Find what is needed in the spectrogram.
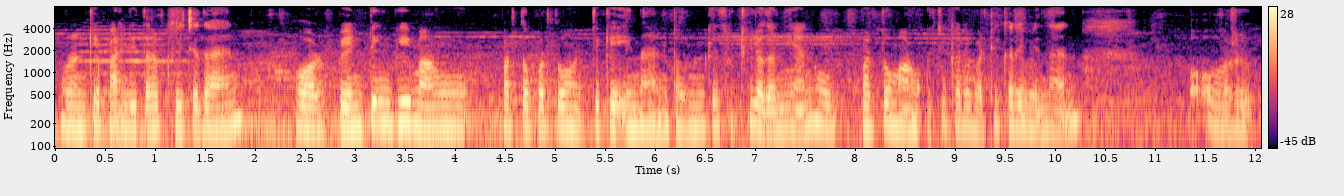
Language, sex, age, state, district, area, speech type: Sindhi, female, 45-60, Uttar Pradesh, Lucknow, urban, spontaneous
